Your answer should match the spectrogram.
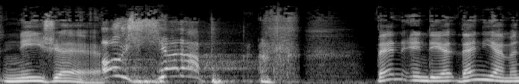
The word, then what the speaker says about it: Niger: then tanzania then and niger that's not how you uh think it's pronounced donny it's it's niger oh shut up then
